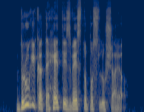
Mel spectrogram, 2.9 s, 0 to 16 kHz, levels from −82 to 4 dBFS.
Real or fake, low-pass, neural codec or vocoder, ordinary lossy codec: real; 14.4 kHz; none; Opus, 24 kbps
